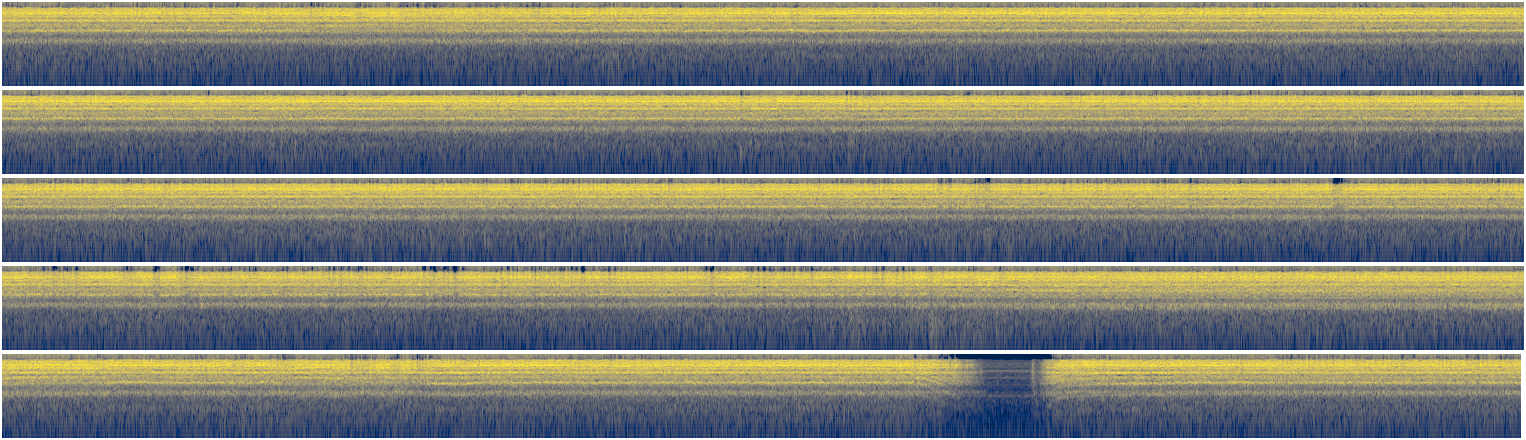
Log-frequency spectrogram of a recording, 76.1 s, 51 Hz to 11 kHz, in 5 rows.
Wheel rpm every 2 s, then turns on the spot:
230, 230, 230, 230, 230, 230, 230, 240, 230, 230, 230, 230, 230, 230, 230, 230, 230, 230, 230, 230, 240, 230, 230, 230, 230, 230, 230, 230, 210, 210, 220, 230, 220, 230, 230, 80, 220, 230.
none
